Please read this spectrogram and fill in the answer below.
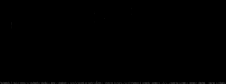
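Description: Near silence: a few faint small clicks of a plastic mascara tube being handled in the fingers, over a low steady room hum.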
